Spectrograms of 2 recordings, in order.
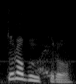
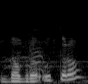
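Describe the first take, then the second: First: The two words are squeezed into one. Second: The two words are said separately. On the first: "that's the way I say it here" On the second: "dobro utro is the way the Bulgarians say it"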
